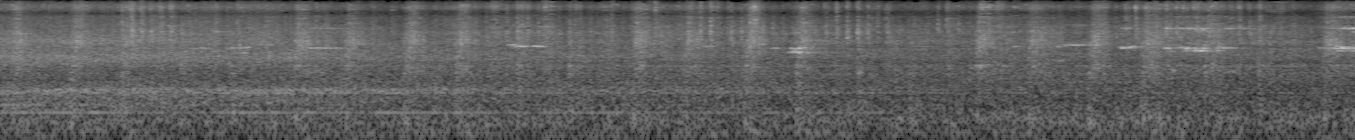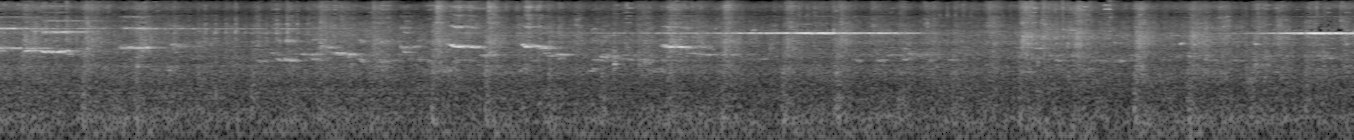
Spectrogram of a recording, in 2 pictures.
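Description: A long freight train rumbles steadily past, its wheels clattering over the rails.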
